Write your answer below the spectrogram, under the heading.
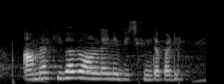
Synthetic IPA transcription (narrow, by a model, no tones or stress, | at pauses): amɾakibʱabeɔnlajnebit͡ɕkʰint̪epaɽi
